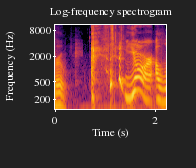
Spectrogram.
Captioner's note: laughing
